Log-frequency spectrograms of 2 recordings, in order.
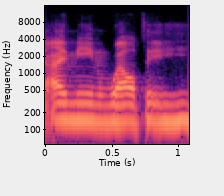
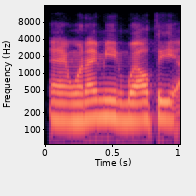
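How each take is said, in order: First: Wealthy stretched out slowly and weighed; slow emphatic repeat. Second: Said in the usual way. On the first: Shown as a demonstration. Repeating the word to stress how rich the tourists are, slowed and emphatic. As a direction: lean hard on wealthy, slowing right down.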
